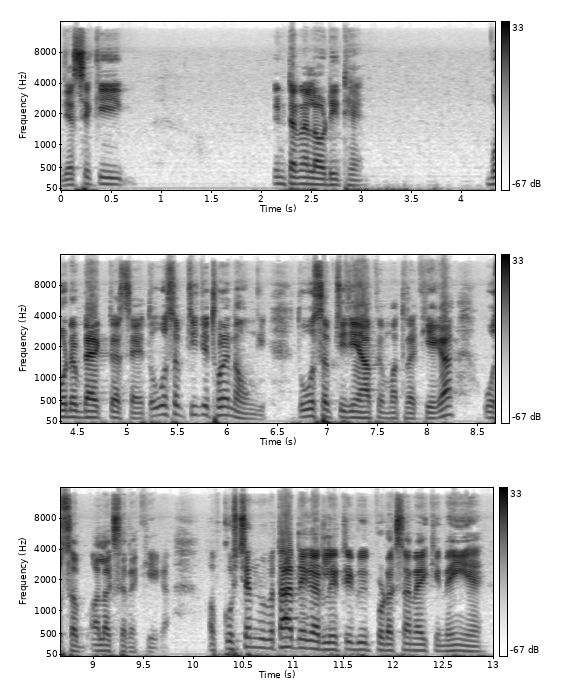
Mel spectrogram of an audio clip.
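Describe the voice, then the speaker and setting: A man teaches a lecture class in a very bright, keen voice, explaining each term step by step. He keeps asking his students questions and talks to them fondly. The sound is dry and close, with no room echo. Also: mid-range voice. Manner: affectionate, calls students "beta".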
